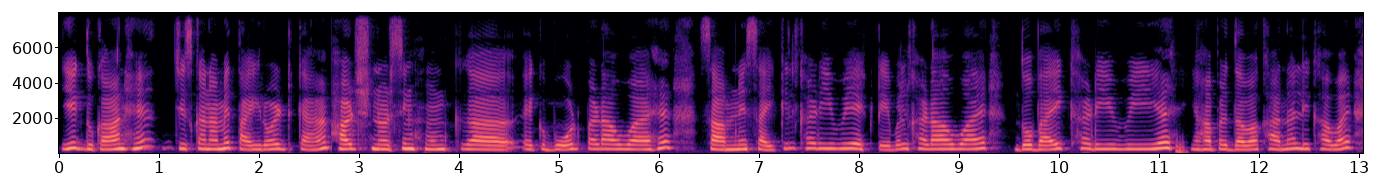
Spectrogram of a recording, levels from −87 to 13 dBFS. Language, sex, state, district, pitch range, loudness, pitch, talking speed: Hindi, female, Jharkhand, Sahebganj, 245-280 Hz, -15 LUFS, 260 Hz, 170 wpm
